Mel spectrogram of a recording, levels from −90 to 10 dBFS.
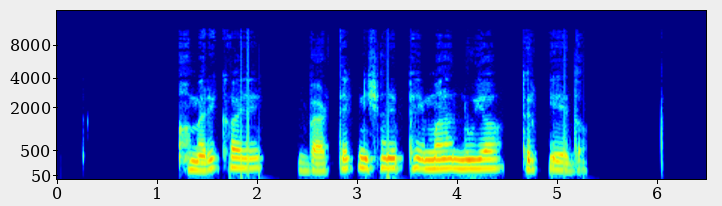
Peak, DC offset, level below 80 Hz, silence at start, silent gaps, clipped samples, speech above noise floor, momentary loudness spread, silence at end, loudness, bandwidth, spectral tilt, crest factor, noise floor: -10 dBFS; under 0.1%; -58 dBFS; 1.2 s; 2.22-2.40 s, 2.76-2.81 s, 4.47-4.65 s; under 0.1%; over 66 dB; 17 LU; 1.2 s; -25 LUFS; 10.5 kHz; -9 dB/octave; 16 dB; under -90 dBFS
